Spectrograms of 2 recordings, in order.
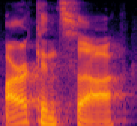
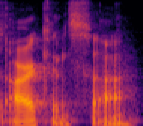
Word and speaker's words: Arkansas: I think we live in my home state of Arkansas. Why is it called Arkansas, but it's spelled R Kansas?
